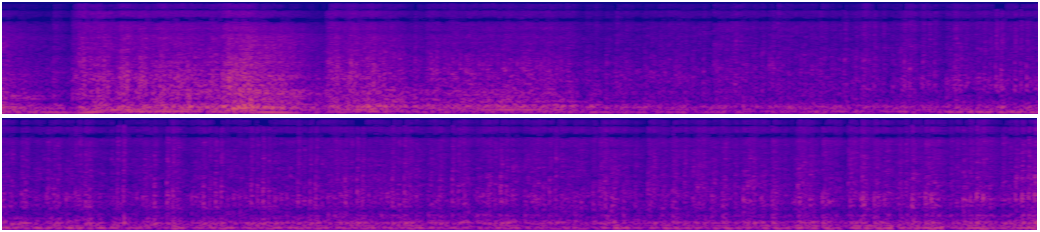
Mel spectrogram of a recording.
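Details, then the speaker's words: Mississippi Queen after first start following fluids, oil change, plugs and fuel flush; exhaust looked to have been full of water. Even, settled idle with a steady low rumble, no knocking or misfire after the first seconds. Healthy; needs throttle blade, fuel pressure sensor erratic. "sounds healthy. That's good."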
